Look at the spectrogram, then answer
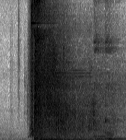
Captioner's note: explosion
